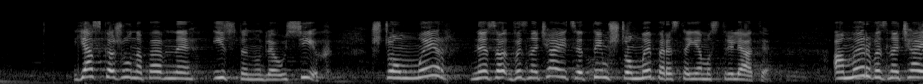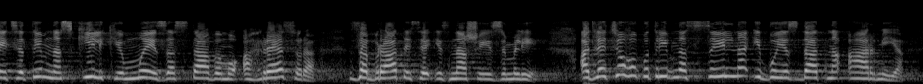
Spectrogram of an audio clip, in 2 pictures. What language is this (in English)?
Ukrainian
